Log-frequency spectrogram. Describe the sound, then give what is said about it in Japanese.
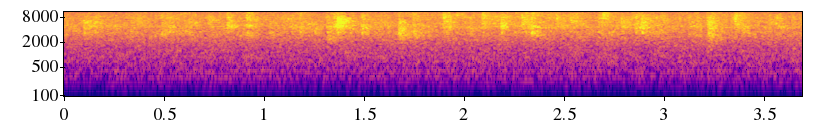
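Morning rain falls in Kyoto as a soft, steady patter. The hiss of drops stays faint and even throughout, with no voices. “今京都の朝は雨が降っていて、雨の音が聞こえる。”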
